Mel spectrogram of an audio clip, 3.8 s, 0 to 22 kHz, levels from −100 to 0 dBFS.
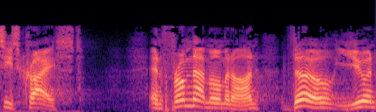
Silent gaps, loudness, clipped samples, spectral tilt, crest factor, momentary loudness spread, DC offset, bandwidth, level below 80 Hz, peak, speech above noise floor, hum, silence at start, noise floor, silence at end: none; -17 LUFS; under 0.1%; -4 dB/octave; 18 dB; 11 LU; under 0.1%; 8.8 kHz; -54 dBFS; 0 dBFS; 41 dB; none; 0 s; -58 dBFS; 0 s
